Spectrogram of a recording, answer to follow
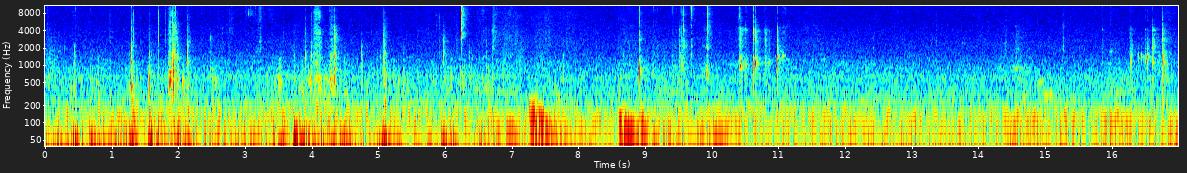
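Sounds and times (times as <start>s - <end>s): small clicks and crackles of handling: 0.4s - 6.9s, 8.7s - 11.2s, 14.4s - 17.0s.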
